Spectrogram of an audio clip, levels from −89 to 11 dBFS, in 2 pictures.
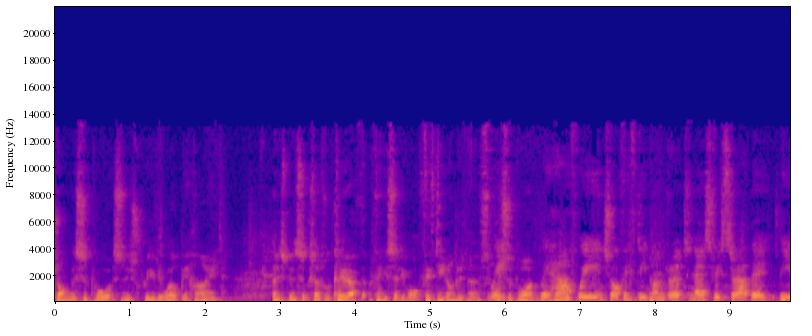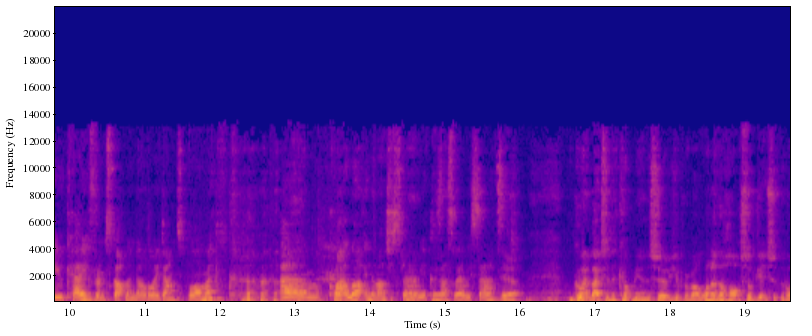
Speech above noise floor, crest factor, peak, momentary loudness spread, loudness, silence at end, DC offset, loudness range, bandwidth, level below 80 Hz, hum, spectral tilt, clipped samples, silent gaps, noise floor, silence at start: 21 dB; 20 dB; -4 dBFS; 8 LU; -23 LUFS; 0 s; under 0.1%; 3 LU; 13.5 kHz; -62 dBFS; none; -7 dB/octave; under 0.1%; none; -44 dBFS; 0 s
